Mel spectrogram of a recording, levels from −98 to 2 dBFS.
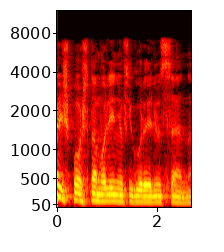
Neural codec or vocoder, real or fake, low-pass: none; real; 7.2 kHz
